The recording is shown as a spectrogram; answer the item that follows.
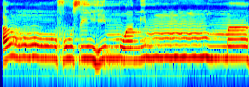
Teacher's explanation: mim yang bertasdid gunna musaddada kita dengungkan selama 3 harokat. Wa mimma la, ma fathah diikuti alif 2 harokat, lam alif 2 harokat.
